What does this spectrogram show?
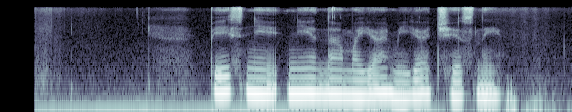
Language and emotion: Russian, neutral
